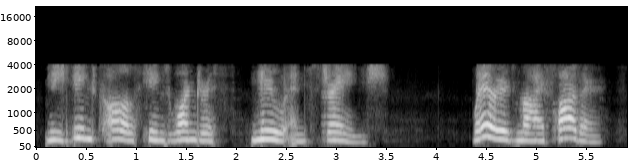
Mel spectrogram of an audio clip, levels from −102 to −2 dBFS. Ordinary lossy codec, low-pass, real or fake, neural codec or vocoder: AAC, 16 kbps; 7.2 kHz; fake; codec, 16 kHz in and 24 kHz out, 0.6 kbps, FireRedTTS-2 codec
